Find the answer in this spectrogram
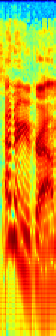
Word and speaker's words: Enneagram: And correct me, I'm pronouncing this correctly, yes? Yes. Enneagram.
